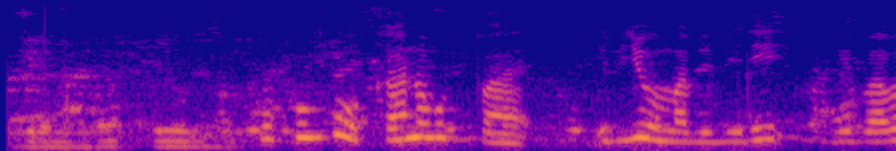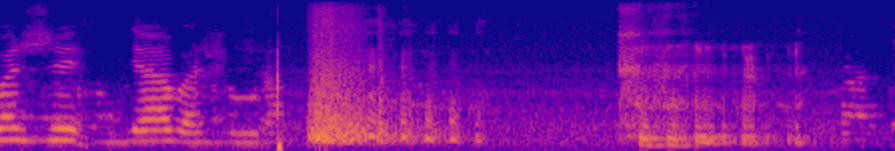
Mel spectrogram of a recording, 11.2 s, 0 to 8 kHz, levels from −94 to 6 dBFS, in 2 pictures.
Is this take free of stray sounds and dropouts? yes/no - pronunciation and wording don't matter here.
no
